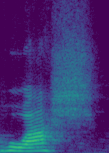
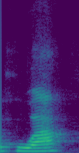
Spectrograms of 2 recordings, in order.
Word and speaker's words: ruach: Alguns falam ruach, é o ruá. Na verdade, esse ruach, o CH ele não é tão pronunciado, então é o ruá.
